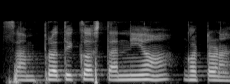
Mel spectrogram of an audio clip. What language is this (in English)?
Odia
